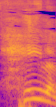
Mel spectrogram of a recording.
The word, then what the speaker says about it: Gila: dang it this is gala light pronounced healer light like gila monster from gila arizona's the type locality type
